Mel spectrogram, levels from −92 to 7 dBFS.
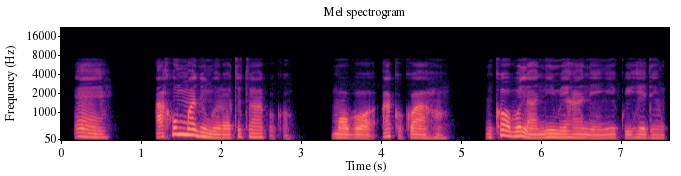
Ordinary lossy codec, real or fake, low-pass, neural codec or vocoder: none; real; 7.2 kHz; none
